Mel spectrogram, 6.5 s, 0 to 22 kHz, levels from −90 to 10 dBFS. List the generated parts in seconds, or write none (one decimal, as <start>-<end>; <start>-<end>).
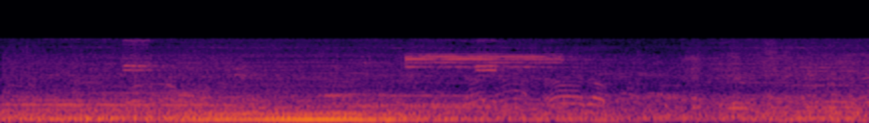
1.8-2.9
